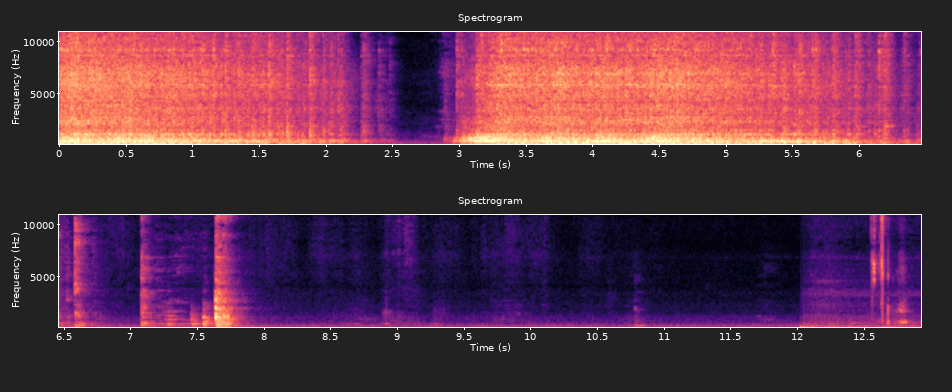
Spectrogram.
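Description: Sewing machine running a long stitch through blouse fabric, two loud sustained bursts of fast mechanical whirring close by, followed by quieter clicks and handling noises.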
